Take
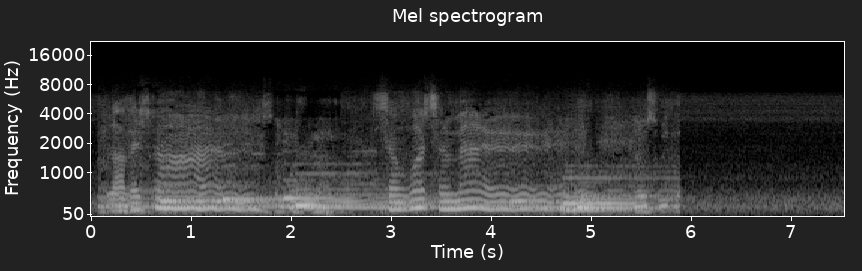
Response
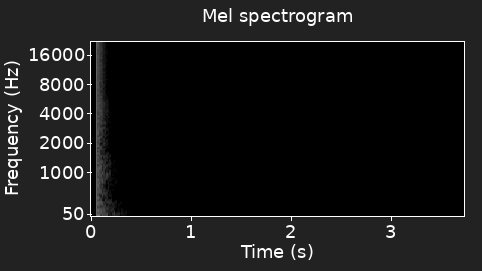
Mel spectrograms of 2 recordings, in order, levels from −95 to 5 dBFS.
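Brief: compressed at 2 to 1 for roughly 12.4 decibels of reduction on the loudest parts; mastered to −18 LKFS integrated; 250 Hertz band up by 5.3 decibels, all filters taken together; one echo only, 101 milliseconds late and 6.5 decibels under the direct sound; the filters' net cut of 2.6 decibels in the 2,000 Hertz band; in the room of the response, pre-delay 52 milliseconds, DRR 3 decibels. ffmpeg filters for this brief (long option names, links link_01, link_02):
-filter_complex "[0:a]equalizer=frequency=250:width_type=o:gain=7,equalizer=frequency=2000:width_type=o:gain=-3.5,acompressor=threshold=-40dB:ratio=2,aecho=1:1:101:0.473,asplit=2[link_01][link_02];[1:a]atrim=start_sample=2205,adelay=52[link_03];[link_02][link_03]afir=irnorm=-1:irlink=0,volume=1dB[link_04];[link_01][link_04]amix=inputs=2:normalize=0,volume=16.5dB"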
